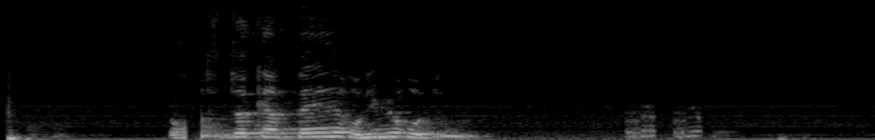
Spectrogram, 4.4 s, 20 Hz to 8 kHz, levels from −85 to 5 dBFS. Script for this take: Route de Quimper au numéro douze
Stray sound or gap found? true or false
true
